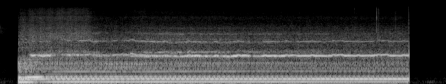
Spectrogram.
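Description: A car's driven rear tyre spinning in place without grip, giving a steady squeal over the engine held at high revs. It starts suddenly just after the beginning and cuts off abruptly at the end.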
